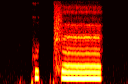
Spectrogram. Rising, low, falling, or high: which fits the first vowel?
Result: rising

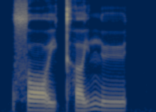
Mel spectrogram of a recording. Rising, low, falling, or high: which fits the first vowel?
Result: low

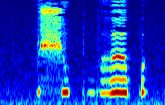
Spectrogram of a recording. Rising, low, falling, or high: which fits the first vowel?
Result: high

